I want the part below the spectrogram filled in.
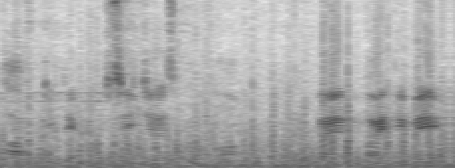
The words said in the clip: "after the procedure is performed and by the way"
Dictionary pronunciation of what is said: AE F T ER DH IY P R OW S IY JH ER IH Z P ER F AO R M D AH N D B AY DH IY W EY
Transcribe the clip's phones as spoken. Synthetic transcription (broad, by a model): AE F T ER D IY P R OW S IY JH ER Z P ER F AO R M AH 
